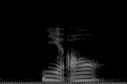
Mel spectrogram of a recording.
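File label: "niao", third tone, chinese pinyin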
